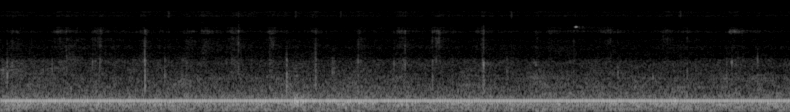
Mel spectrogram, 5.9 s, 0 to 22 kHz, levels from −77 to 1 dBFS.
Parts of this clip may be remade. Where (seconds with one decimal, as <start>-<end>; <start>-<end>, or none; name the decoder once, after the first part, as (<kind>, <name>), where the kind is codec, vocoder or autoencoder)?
none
